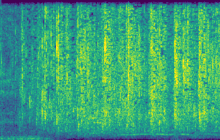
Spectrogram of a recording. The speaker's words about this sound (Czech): Poprosím velký potlesk pro pastora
